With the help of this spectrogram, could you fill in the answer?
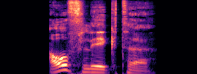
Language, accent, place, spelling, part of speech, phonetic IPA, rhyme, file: German, Germany, Berlin, auflegte, verb, [ˈaʊ̯fˌleːktə], -aʊ̯fleːktə, De-auflegte.ogg
- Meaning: inflection of auflegen: 1. first/third-person singular dependent preterite 2. first/third-person singular dependent subjunctive II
